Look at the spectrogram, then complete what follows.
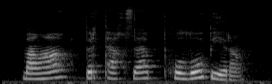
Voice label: "Polo", Uyghur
